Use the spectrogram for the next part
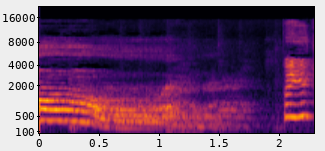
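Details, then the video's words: Sasha, a pet dog indoors in a small room, in a playful 'talking' moan: a harmonic, voice-like tone sliding downward over about one second, fading out, then a sharp new higher-pitched burst at the end. "Sasha The Talking Dog/Bone Chewing"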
